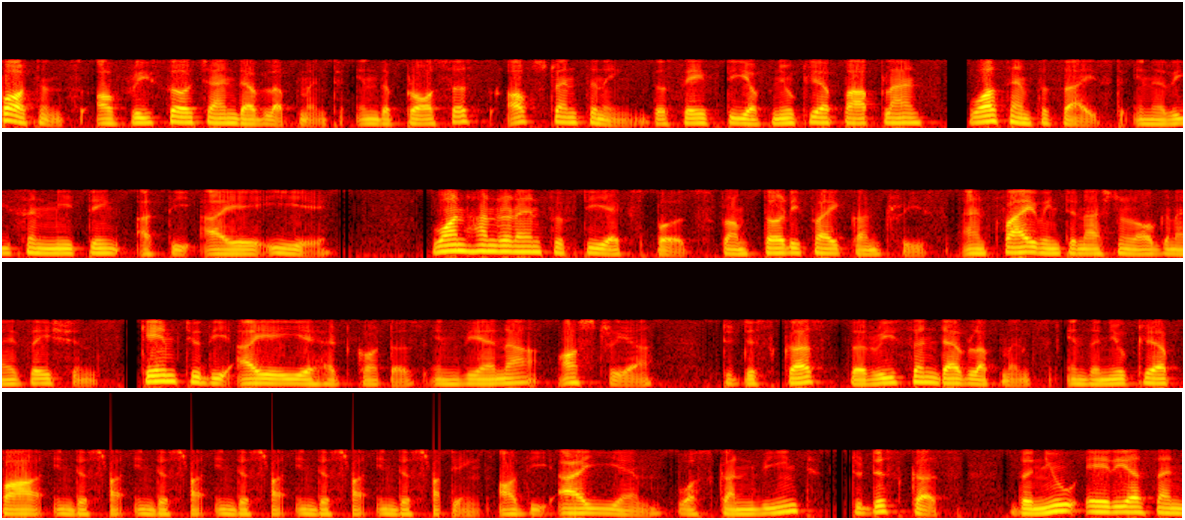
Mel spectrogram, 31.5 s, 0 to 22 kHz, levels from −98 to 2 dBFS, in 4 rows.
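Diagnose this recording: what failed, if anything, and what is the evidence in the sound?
Codec stage: Dialogic VOX ADPCM. The speech has a gritty hiss riding on it throughout, and the band stops at about 3.9 kHz. That fits 4-bit ADPCM at 8,000 samples a second, roughly 32 kbps. The coarse step-size quantising is plainly audible.

Playback or stream buffer: a broken-record loop. From 24.34 s to 26.53 s, a 0.54 s fragment repeats four times back to back. Something likely stalled and kept re-sending the last fragment it held. The audio that belonged in that gap is lost.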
